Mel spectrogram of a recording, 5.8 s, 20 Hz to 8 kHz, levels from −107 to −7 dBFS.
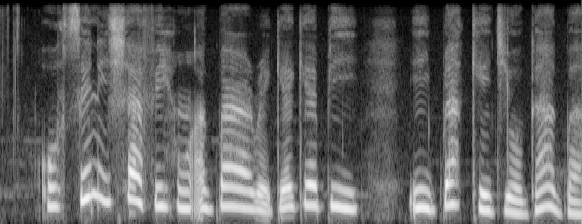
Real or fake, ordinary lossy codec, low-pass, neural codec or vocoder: real; none; 7.2 kHz; none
